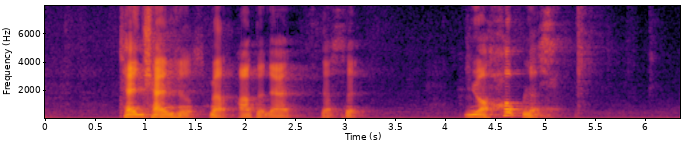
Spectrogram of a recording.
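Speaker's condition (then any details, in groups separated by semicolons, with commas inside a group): Cleft palate; congenital cleft palate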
